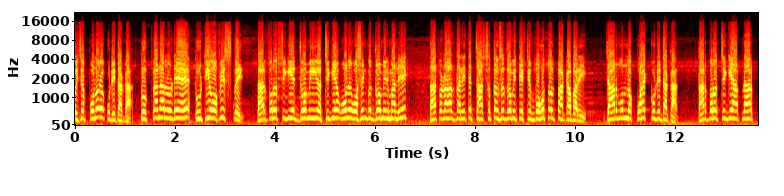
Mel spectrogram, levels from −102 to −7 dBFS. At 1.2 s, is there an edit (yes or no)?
yes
